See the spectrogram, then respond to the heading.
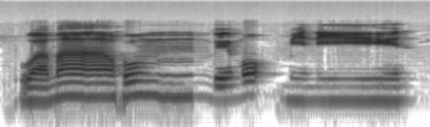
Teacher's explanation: huruf mim dimasukkan ke huruf ba dan dibaca sedikit mendengung. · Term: ikhfa safawi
